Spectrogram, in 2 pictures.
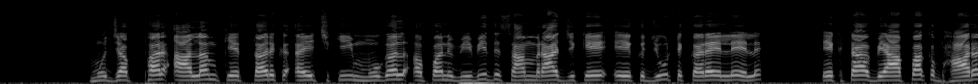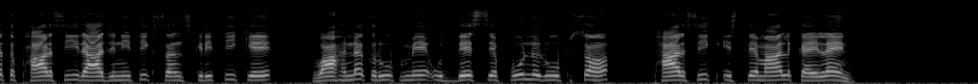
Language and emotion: Maithili, neutral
